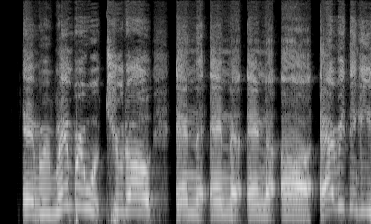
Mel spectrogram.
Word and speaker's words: Trudeau: Yes, it was Trudeau. And remember what Trudeau and everything he said about Trump in America and the standoff with the tractor trailer trucks and the shipping logistics.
